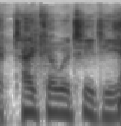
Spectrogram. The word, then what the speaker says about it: Taika Waititi: Yeah, Taika Waititi.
